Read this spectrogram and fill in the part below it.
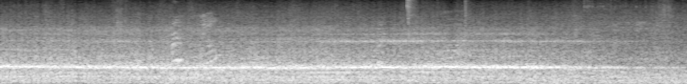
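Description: A train's motor whines at a steady pitch, then fades out.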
